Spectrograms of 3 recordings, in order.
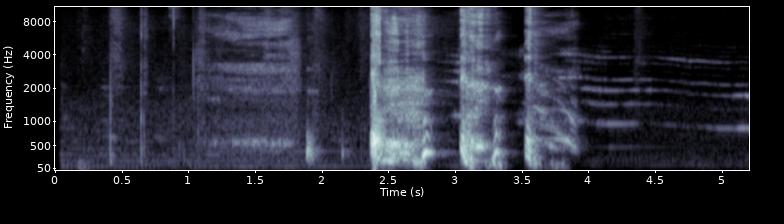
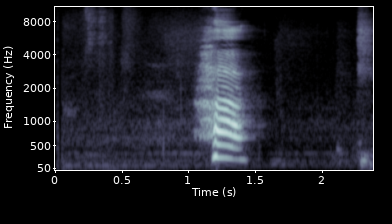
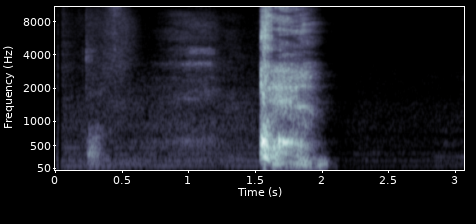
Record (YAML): three_cough_length: 5.2 s
three_cough_amplitude: 32768
three_cough_signal_mean_std_ratio: 0.3
exhalation_length: 2.4 s
exhalation_amplitude: 29236
exhalation_signal_mean_std_ratio: 0.28
cough_length: 3.1 s
cough_amplitude: 32768
cough_signal_mean_std_ratio: 0.23
survey_phase: beta (2021-08-13 to 2022-03-07)
age: 18-44
gender: Female
wearing_mask: 'No'
symptom_runny_or_blocked_nose: true
symptom_fatigue: true
symptom_fever_high_temperature: true
smoker_status: Ex-smoker
respiratory_condition_asthma: false
respiratory_condition_other: false
recruitment_source: Test and Trace
submission_delay: 3 days
covid_test_result: Positive
covid_test_method: ePCR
